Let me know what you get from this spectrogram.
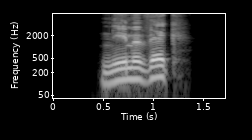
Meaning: inflection of wegnehmen: 1. first-person singular present 2. first/third-person singular subjunctive I
- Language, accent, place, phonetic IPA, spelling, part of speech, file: German, Germany, Berlin, [ˌneːmə ˈvɛk], nehme weg, verb, De-nehme weg.ogg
